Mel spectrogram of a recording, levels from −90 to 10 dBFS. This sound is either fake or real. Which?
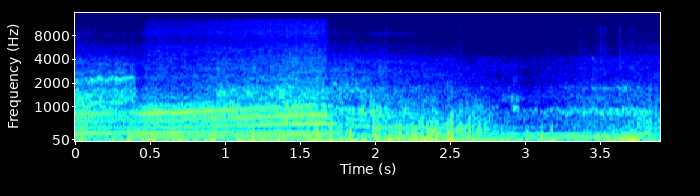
fake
